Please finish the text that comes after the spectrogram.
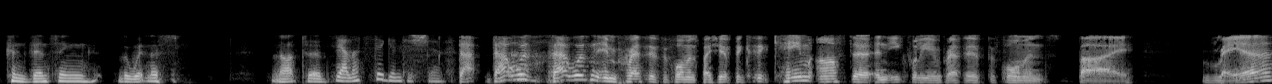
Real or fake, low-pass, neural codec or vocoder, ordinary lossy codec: real; 7.2 kHz; none; AAC, 16 kbps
